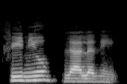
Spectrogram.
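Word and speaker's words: phenylalanine: Okay, अब ये दोनों चीजें हैं क्या, this are amino acids, amino acids, Eleusine and फिनियोलैलानिन, इसको यही प्रोनाउंस करते हैं।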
